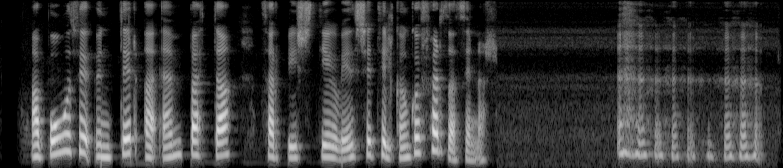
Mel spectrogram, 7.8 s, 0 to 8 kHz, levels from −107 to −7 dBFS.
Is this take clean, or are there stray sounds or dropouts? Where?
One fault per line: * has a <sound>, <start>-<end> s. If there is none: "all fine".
* has a laugh, 6.2-7.7 s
